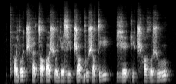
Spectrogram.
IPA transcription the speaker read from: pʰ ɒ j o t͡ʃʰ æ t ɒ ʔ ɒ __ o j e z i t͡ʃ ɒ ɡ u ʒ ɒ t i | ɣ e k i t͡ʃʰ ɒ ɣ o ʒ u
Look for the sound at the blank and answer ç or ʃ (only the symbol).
ʃ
